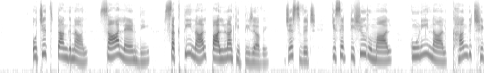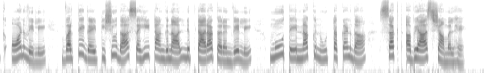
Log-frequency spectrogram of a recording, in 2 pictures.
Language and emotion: Punjabi, neutral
